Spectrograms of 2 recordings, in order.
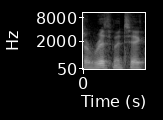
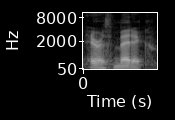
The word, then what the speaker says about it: arithmetic: to pronounce arithmetic this word here uh it's pronounced arithmetic when it's a noun and it's pronounced arithmetic when it's an adjective talking about sequences in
